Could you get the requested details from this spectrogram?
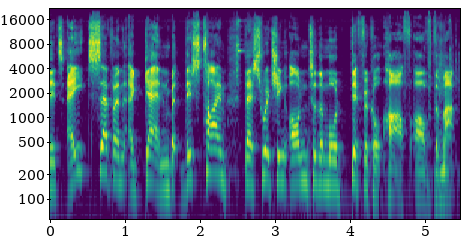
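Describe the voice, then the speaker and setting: A man's voice: fairly high pitch, fairly bright tone. A man working as an esports caster, giving fluent analytical match commentary in long explanatory sentences.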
